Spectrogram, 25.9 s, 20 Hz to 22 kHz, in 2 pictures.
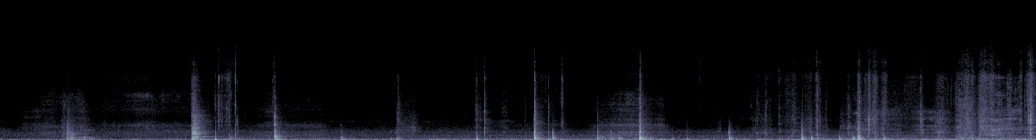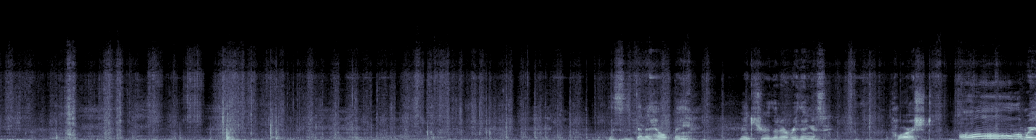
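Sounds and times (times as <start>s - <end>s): rubbing and rustling: 9.4s - 25.9s.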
